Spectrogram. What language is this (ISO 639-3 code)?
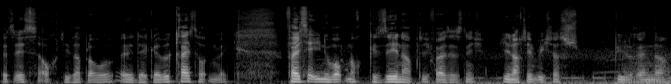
deu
